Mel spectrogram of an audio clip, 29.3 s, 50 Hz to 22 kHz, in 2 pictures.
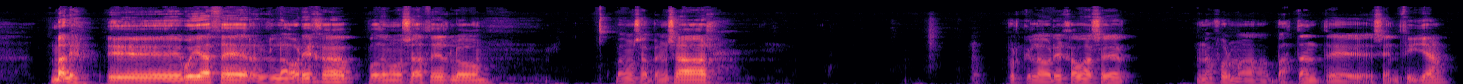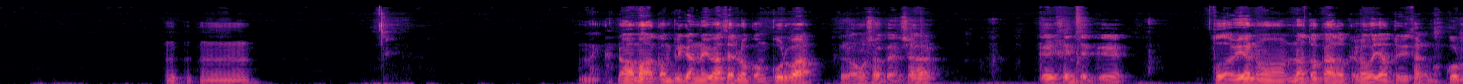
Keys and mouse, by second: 23.0 Tab, 23.7 r, 25.4 middle click, 25.4 Return, 26.0 s, 27.1 click, 27.3 g, 27.8 click, 28.0 s, 28.8 right click.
